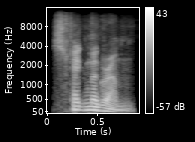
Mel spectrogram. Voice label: "sphygmogram", American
